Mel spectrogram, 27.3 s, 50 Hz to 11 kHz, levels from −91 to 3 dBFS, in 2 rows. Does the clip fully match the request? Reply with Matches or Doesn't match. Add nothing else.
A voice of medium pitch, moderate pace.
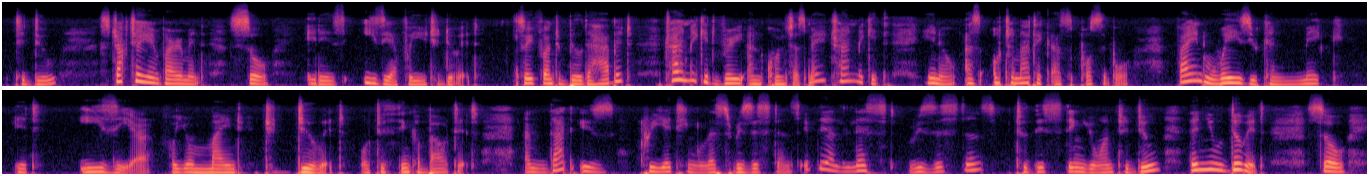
Matches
